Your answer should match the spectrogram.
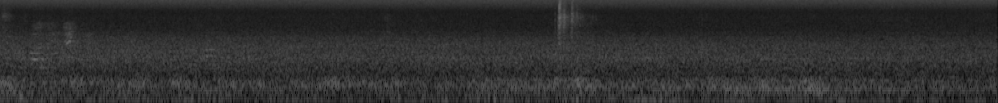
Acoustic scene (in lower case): residential area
